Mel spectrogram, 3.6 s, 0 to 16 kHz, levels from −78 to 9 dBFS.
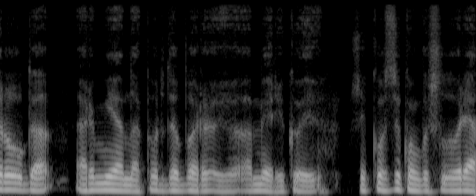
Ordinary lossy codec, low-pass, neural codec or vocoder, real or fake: MP3, 96 kbps; 14.4 kHz; autoencoder, 48 kHz, 32 numbers a frame, DAC-VAE, trained on Japanese speech; fake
